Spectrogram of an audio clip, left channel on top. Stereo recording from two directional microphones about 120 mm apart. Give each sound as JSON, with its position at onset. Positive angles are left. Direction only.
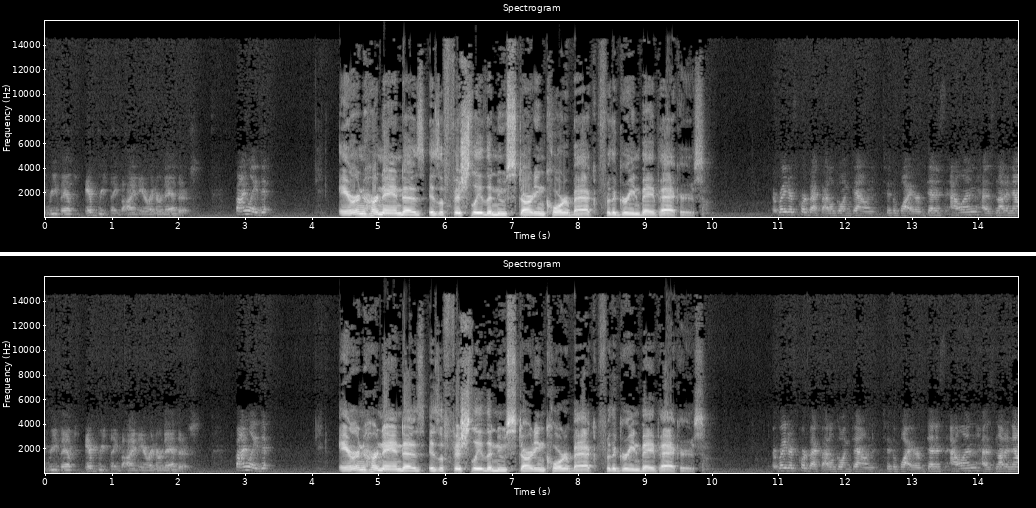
{"t": 0.0, "sound": "speech", "side_deg": -5}
{"t": 4.4, "sound": "speech", "side_deg": 20}
{"t": 10.9, "sound": "speech", "side_deg": 0}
